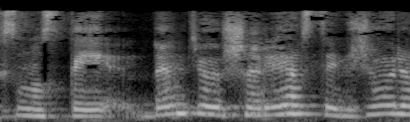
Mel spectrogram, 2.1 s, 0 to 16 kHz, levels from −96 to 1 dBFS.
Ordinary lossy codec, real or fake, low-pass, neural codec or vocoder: MP3, 48 kbps; fake; 14.4 kHz; codec, 44.1 kHz, 2.6 kbps, SNAC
